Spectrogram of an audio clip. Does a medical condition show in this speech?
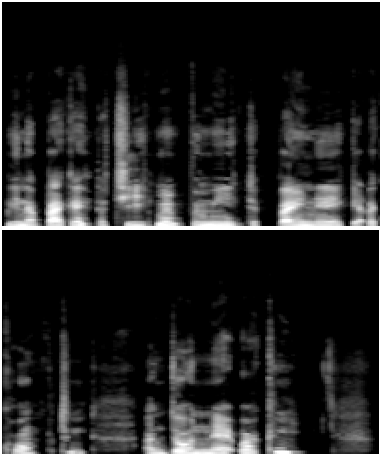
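Yes: deafness; congenital deafness, born deaf.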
